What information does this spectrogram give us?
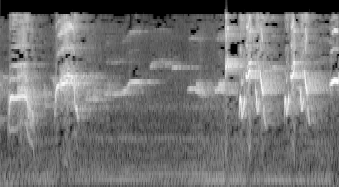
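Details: Oriental magpie-robin song played to provoke a silent bird into singing: loud whistled notes with harsh squawky edges, a short burst, a pause, then rapid high chattering phrases.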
